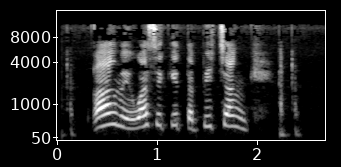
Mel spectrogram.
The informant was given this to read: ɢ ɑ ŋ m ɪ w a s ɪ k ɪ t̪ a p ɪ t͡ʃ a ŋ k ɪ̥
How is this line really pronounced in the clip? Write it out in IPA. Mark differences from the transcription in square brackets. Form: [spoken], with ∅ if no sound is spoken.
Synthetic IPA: ɢ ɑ ŋ m ɪ w a s ɪ k ɪ t̪ a p ɪ t͡ʃ a ŋ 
